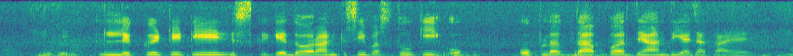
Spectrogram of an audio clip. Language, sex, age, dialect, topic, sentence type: Hindi, male, 25-30, Kanauji Braj Bhasha, banking, statement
